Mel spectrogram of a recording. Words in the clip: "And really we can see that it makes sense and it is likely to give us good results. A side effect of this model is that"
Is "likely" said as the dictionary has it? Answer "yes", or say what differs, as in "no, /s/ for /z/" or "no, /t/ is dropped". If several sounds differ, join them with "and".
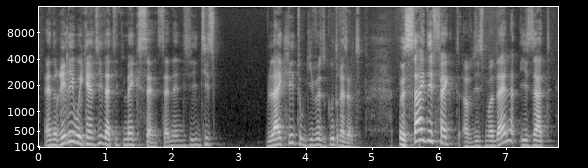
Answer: yes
